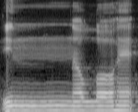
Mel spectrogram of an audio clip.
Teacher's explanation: نلاحظ هنا أن هذا النون مشدد، فالنون يكون فيها غنة بمقدار زمني بمقدار حركتين. يبقى إن الله، يعني لا تقرأ وتقول إن الله، ولكن الصحيح إن الله، هكذا.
